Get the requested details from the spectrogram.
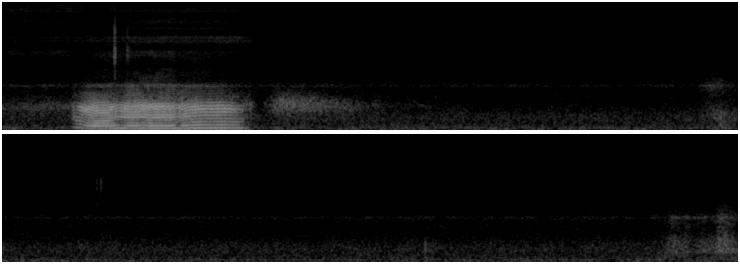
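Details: Pug, sleeping: one loud, rattling, buzzy breath early on, then quiet breathing; snoring, noted as unusual for this pug.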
